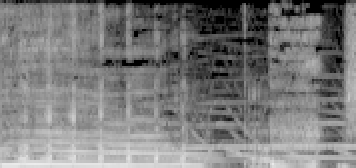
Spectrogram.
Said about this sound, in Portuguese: Mas antes de virar o bloco, toca a sirene, porque o Patriots vai ganhar o Super Bowl em cima do Buccaneers.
